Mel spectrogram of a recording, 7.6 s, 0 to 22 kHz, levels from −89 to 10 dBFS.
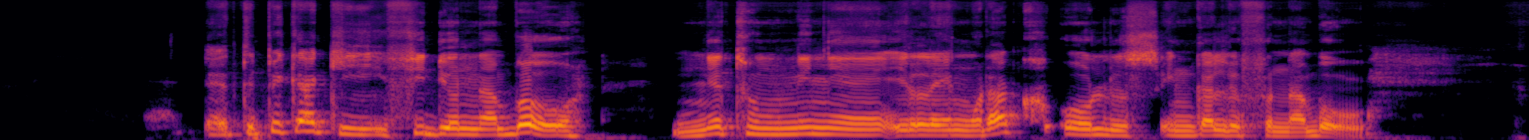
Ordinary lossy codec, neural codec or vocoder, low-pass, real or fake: none; vocoder, 44.1 kHz, 128 mel bands, Pupu-Vocoder; none; fake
